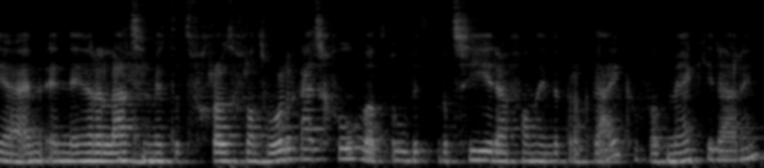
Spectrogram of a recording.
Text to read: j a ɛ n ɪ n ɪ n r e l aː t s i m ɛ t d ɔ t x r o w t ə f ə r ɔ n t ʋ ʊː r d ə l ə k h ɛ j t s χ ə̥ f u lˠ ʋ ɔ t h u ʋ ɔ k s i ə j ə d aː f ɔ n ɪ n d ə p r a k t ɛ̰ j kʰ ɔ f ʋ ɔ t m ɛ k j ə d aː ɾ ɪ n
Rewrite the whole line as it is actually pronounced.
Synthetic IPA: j a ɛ n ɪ n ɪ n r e l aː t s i m ɛ t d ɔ t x r o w t ə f ə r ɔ n t ʋ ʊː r d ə l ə k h ɛ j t s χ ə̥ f u lˠ ʋ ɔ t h u ʋ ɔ t s i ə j ə d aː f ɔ n ɪ n d ə p r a k t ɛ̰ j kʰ ɔ f ʋ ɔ t m ɛ k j ə d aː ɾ ɪ n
